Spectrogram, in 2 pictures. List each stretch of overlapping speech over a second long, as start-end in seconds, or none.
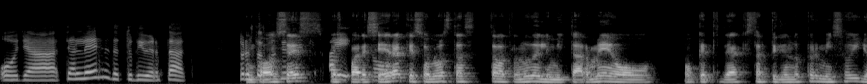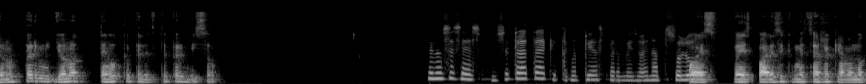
2.5-4.0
